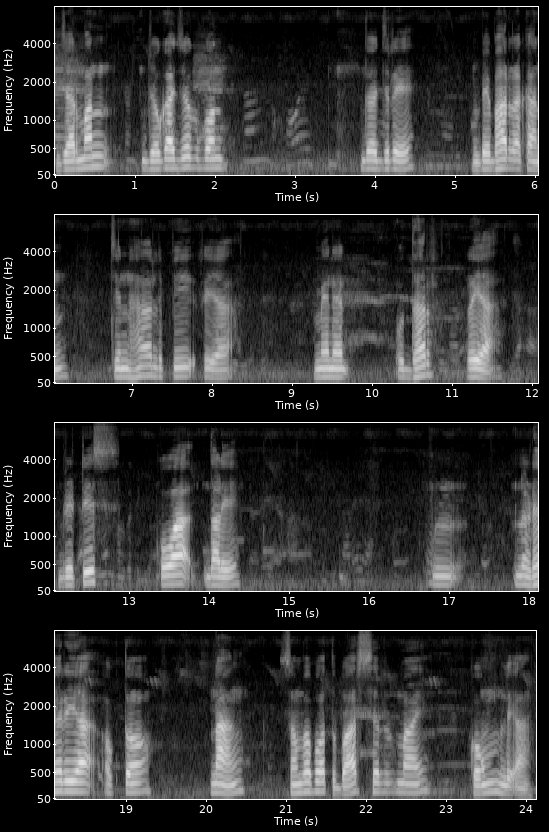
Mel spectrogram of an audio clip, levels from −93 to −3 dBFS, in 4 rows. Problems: background sounds at intervals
